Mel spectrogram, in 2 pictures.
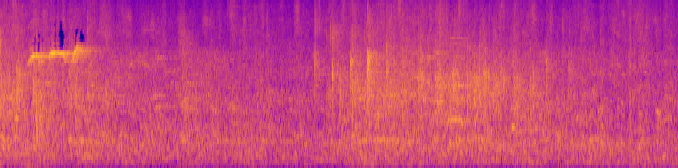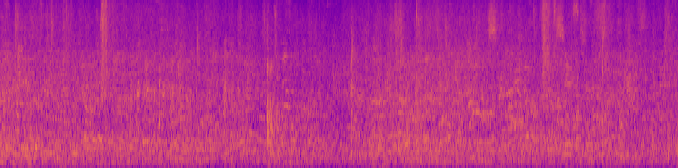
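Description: A crowd chatters and murmurs in a large echoing hall.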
